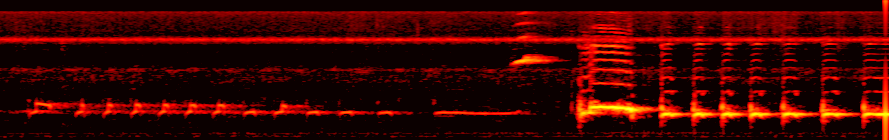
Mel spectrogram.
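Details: Bangkok-type zebra dove song meant to prompt other zebra doves into calling. A faint, distant series of short coos comes first, then a loud near song starts with a long coo and continues with rapid, evenly spaced short coos.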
